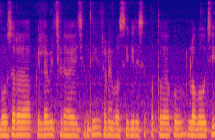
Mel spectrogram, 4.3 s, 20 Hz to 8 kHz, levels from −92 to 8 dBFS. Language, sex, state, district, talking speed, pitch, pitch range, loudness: Odia, male, Odisha, Malkangiri, 165 wpm, 135 Hz, 130-140 Hz, -17 LUFS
